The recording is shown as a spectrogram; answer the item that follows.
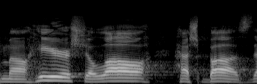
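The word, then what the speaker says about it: Maher-shalal-hash-baz: The actual pronunciation of that name would be Mahir Shalal Hashbaz.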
